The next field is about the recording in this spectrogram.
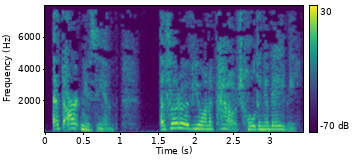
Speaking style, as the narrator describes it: she blurted out

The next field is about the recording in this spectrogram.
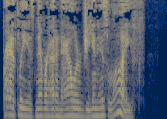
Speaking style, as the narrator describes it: whispered back to her

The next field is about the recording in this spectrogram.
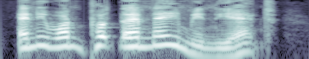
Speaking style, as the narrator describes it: Ron asked eagerly

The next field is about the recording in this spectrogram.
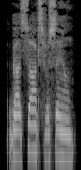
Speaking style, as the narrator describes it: he slurred

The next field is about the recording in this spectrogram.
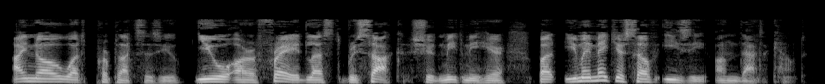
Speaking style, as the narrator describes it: Gramont said calmly

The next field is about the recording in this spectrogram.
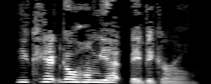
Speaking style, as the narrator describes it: Alexis said, speaking in a calm voice

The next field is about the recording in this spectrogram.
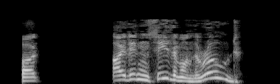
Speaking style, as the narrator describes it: Corin sputtered

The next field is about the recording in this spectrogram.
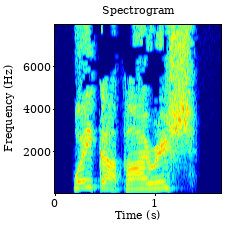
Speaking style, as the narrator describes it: he yelled

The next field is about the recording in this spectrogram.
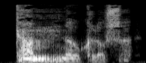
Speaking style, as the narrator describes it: he growled

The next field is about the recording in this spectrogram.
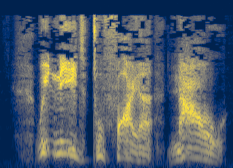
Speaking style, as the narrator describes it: he growls

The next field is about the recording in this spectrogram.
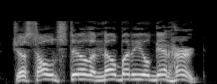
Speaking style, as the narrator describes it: Lloyd shouted

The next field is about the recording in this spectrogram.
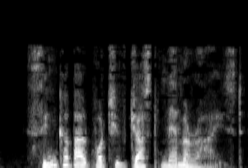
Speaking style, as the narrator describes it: said Lupin quietly

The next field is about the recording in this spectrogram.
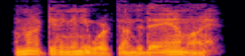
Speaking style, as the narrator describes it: Sean sighed

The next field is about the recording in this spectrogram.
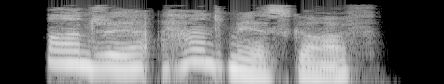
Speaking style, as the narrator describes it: sigh

